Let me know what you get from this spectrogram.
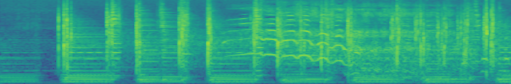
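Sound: horse neighing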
